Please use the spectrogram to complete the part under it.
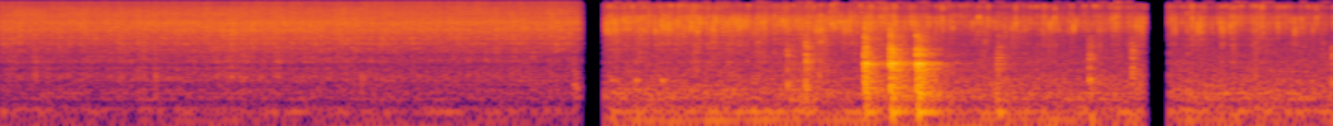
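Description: Dried red chillies, curry leaves and asafoetida, added with fenugreek seeds, frying in hot oil, giving a loud steady close sizzle with brief bursts of crackling and stirring, and two short gaps.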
